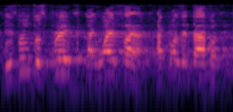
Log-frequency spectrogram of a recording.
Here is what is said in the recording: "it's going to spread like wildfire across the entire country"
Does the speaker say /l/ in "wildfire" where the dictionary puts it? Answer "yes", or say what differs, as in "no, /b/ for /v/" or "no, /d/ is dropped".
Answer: no, /l/ is dropped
